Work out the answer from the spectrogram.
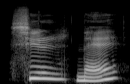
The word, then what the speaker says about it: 실내: 실내, which means indoors, is pronounced as 실내.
